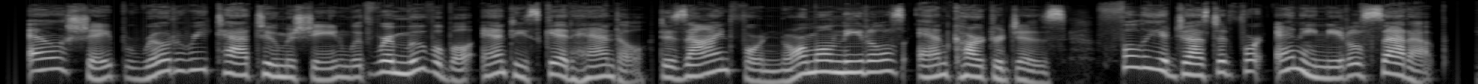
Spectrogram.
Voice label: Tattoo Professional Articulate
